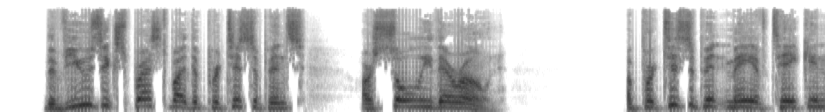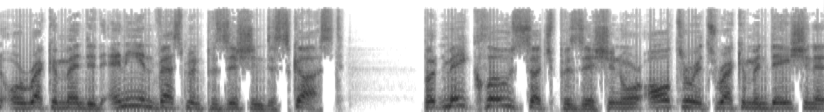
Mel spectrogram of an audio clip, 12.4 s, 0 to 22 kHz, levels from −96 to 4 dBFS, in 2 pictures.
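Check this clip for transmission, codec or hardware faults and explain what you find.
One fault is present: a block size mismatch (padded), running through the whole speech clip. One stage hands over blocks shorter than the next stage expects, which fits 1024-sample writes, and the shortfall in each block is filled with silence. That repeated gap produces a steady buzz at about 38.3 Hz, and because every block is stretched with zeros, the speech plays at 0.889 times its normal speed while keeping roughly its normal pitch.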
